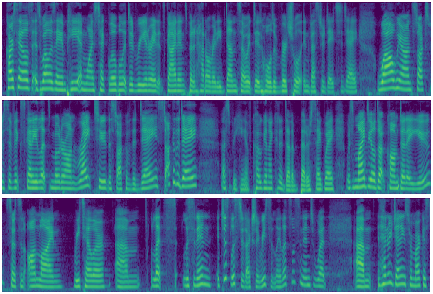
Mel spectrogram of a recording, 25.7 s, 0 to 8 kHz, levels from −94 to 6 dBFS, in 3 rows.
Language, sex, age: English, female, 30-49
